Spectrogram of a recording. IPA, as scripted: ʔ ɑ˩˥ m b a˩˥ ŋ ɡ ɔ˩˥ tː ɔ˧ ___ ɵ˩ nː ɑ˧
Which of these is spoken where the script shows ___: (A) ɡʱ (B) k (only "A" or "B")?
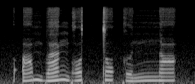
B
